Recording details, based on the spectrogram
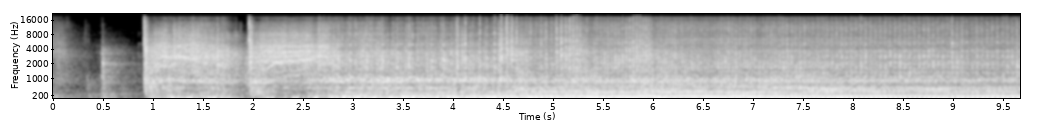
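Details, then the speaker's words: Shriners 1932 Ford Coupe replica go-kart, barn find, swapped to 212cc Tillotson electric-start single, choked from the rear, pinched throttle cable freed: catches after a couple of pulls, then settles into a steady even idle with soft chuffing exhaust. "luckily we found that we popped it up and then it idled down so let's hear this puffy Roar"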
